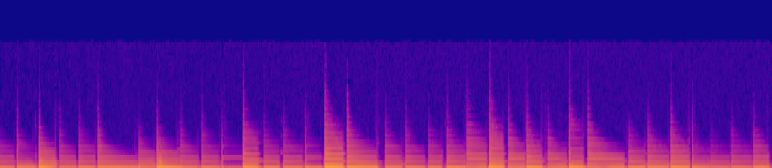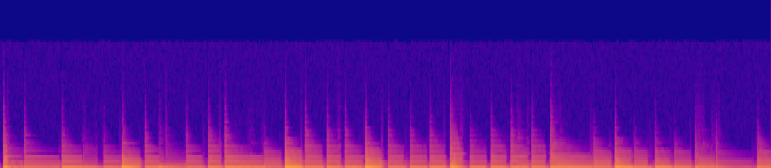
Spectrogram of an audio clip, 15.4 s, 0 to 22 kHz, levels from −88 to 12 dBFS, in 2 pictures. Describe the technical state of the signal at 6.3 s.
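At 6.3 s the music plays through cleanly, with no audible technical fault in the signal.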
